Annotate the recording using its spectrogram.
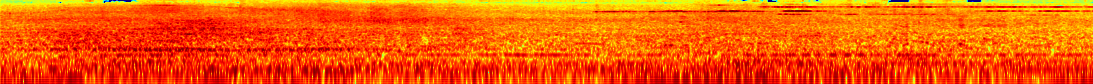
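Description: Road traffic passing: a heavy vehicle's engine swells and fades over the first few seconds, over a steady low traffic rumble.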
